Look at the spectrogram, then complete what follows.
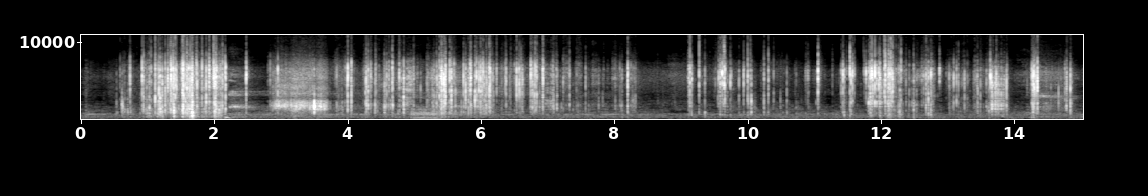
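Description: Foil blind-bag wrapper crinkling and tearing in irregular bursts as it is handled and ripped open.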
